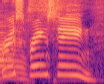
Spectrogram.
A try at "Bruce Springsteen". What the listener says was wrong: Well, you didn't say Springsteen. You went Bruce Spring. didn't say Bruce Springsteen.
